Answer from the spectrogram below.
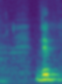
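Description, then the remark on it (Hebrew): A single short sneeze bursts out after a brief hush, a sharp breathy explosion with a voiced edge, moderately loud, fading quickly into quiet room tone. “לבריאות.”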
